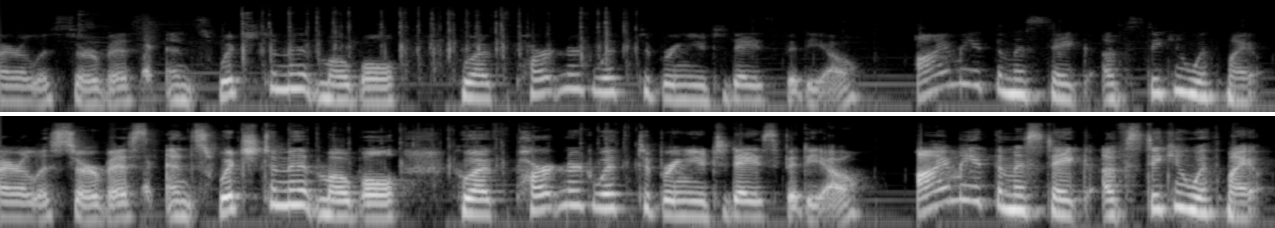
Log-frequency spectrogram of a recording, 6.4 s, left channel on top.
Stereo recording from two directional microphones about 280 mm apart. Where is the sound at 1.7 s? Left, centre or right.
Right.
